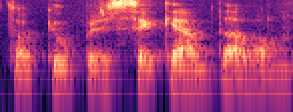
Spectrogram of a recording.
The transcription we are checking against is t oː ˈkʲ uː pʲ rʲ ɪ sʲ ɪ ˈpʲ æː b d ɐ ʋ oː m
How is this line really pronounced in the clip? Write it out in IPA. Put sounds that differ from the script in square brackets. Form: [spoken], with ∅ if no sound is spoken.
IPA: t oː ˈkʲ uː pʲ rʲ ɪ sʲ ɪ [ˈkʲ] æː b d ɐ ʋ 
